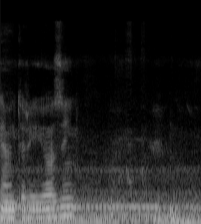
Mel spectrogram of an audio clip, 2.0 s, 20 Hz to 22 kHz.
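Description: Daewoo Nexia 1.6's four-cylinder engine idling steadily, heard from inside the cabin, with its throttle body freshly cleaned and the throttle sensor refitted. A man's voice is heard briefly at the start.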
